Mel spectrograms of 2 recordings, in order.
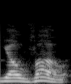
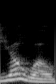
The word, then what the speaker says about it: Jowo: Sorry, J-O-W-O is pronounced Yovo. Okay. I didn't know that. I thought it was Yowo, but okay.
